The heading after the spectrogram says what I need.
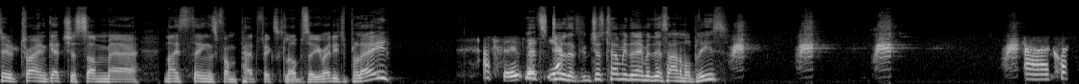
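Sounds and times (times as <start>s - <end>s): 
speech: 0.0s - 4.0s, 4.8s - 8.2s, 10.1s - 10.7s
duck quacking: 7.3s - 9.1s, 10.0s - 10.7s.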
